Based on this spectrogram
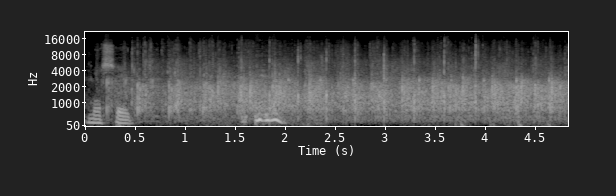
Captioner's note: audience applauds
